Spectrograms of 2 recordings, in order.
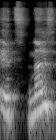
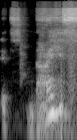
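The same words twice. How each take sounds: First: High, doubtful repeat of nice; wife echoing husband's weak praise; mock incredulous echo. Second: Incredulous whisper; shocked hushed repeat. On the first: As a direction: echo his word back, unconvinced. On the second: Retold or imitated. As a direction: breathe it out in disbelief. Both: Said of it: "She's like".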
